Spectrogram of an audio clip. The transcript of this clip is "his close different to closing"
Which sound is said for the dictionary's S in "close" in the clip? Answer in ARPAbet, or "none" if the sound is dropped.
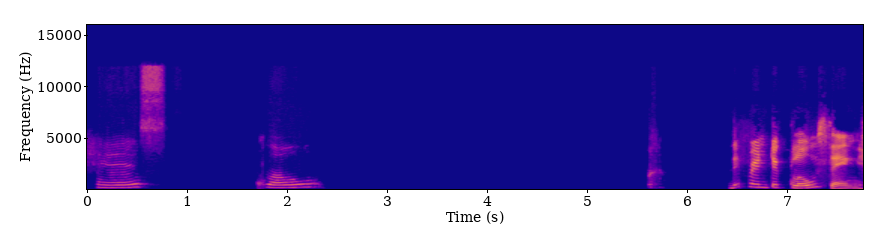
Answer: none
